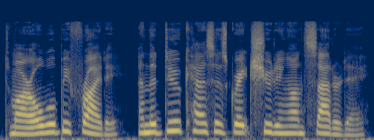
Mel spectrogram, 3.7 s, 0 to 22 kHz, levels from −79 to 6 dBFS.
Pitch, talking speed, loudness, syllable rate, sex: 205 Hz, 225 wpm, -15 LUFS, 5.4 syllables/s, female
